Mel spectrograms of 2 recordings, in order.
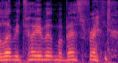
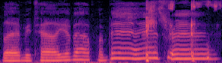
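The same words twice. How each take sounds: First: Quoted through a laugh; laughing quote. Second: Higher, slower mock catchphrase; Cole catchphrase. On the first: Retold or imitated. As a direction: say it while laughing. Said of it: "did you see Cole doing the". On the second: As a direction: drag out the catchphrase. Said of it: "all I could hear was".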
